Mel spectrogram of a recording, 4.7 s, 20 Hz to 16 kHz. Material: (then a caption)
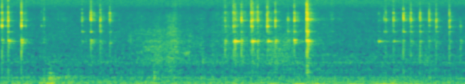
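Glass. A small, full glass bottle of grape juice with a metal lid and a label is held in the hands and scratched and tapped with long fingernails. Quick, bright, short clinks ringing around 2.5 kHz are heard in clusters, some mixed with soft scratching, over a steady low background rumble.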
